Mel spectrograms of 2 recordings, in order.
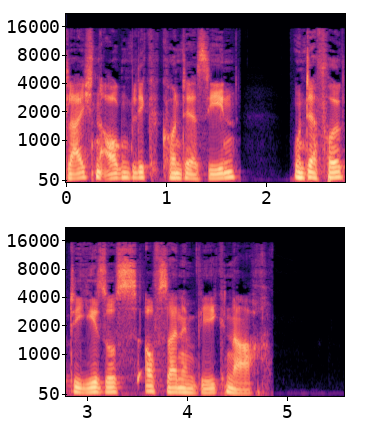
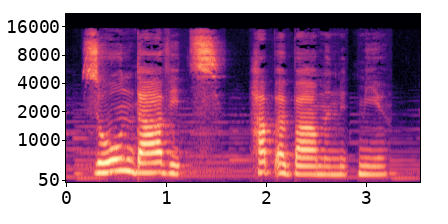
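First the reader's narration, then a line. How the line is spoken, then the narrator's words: Increasingly loud shouting. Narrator (German): ruft immer lauter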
